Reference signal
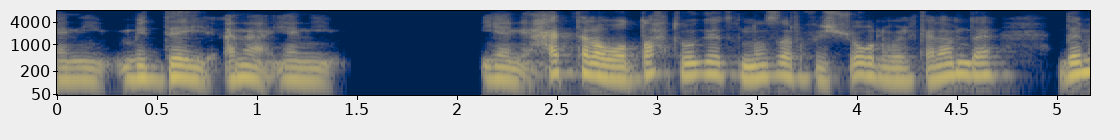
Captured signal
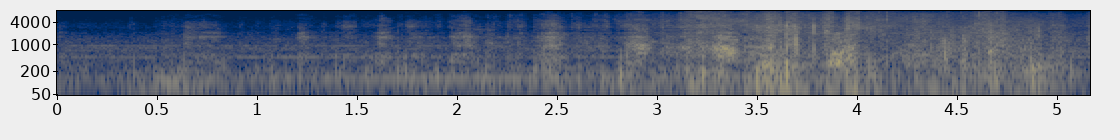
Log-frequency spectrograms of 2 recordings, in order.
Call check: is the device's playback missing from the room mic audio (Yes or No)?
Yes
